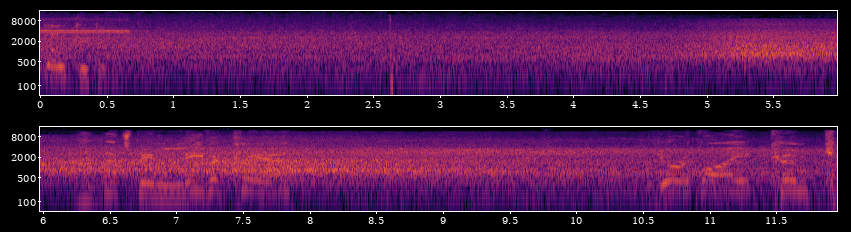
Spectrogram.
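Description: A stadium crowd roars steadily, swelling louder partway through.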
